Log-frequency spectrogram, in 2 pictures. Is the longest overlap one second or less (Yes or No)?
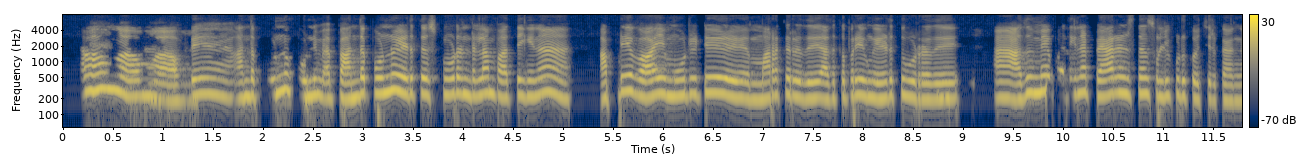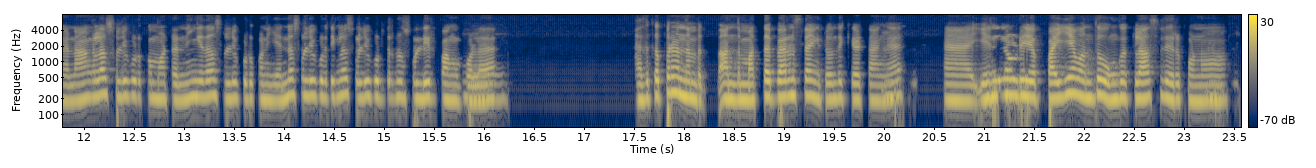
Yes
